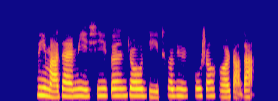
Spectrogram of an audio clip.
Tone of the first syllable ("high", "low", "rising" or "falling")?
falling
